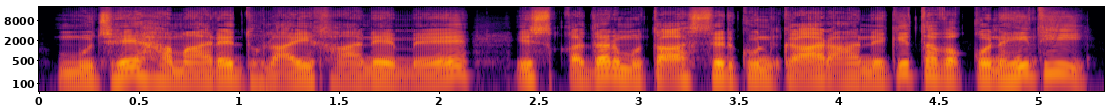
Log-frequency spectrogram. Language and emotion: Urdu, surprised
